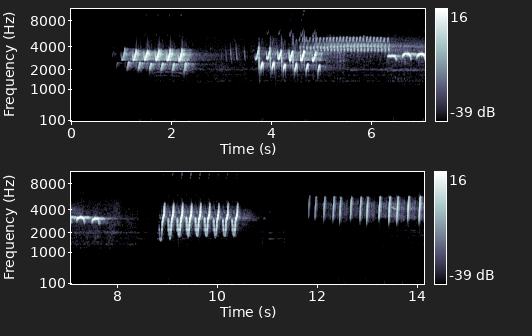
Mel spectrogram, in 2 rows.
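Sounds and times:
western rock nuthatch singing fast trill: 0:00.8 - 0:02.4, 0:03.2 - 0:07.9, 0:08.8 - 0:10.8, 0:11.8 - 0:14.1.

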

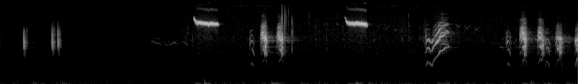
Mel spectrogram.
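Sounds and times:
Turdus iliacus redwing singing: 0:01.5 - 0:05.7.

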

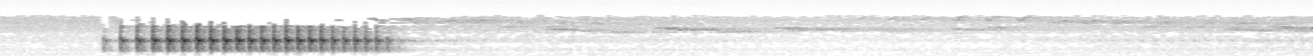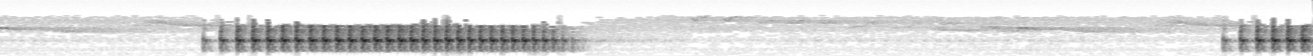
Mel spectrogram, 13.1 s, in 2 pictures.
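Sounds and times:
white-backed woodpecker drumming: 0:00.5 - 0:02.1, 0:07.6 - 0:09.6, 0:12.6 - 0:13.1
faint high bird calls: 0:00.5 - 0:09.6, 0:10.2 - 0:13.1.

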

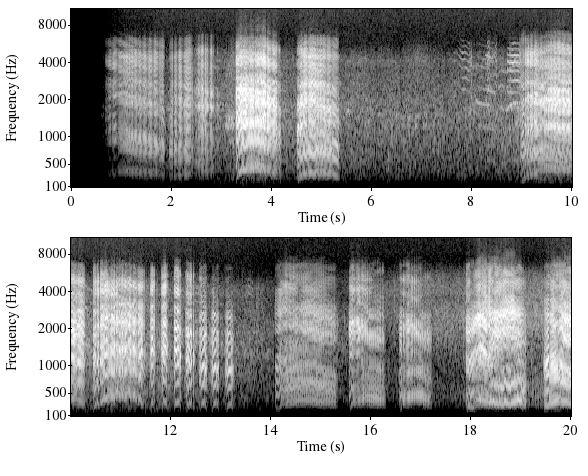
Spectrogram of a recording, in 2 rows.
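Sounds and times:
thick-billed murre growling call: 0:00.7 - 0:05.4, 0:08.8 - 0:13.4, 0:14.1 - 0:17.3, 0:17.9 - 0:20.0.

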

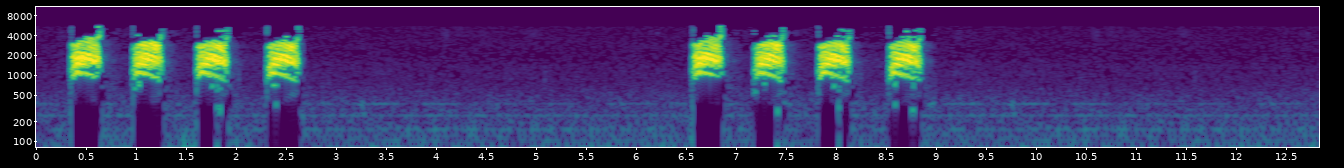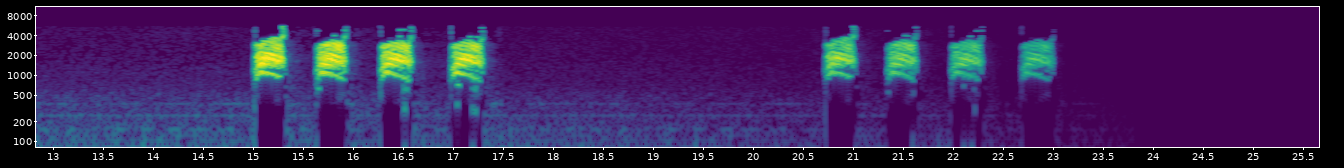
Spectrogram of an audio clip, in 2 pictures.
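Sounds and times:
carrion crow cawing: 0:00.4 - 0:02.7, 0:06.6 - 0:08.9, 0:15.0 - 0:17.4, 0:20.7 - 0:23.0.

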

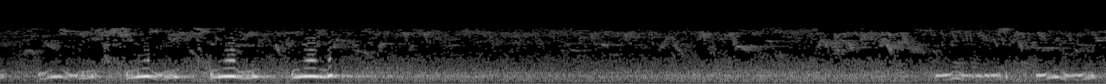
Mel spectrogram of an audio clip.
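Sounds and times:
stock dove cooing: 0:00.0 - 0:03.8, 0:09.3 - 0:11.0.

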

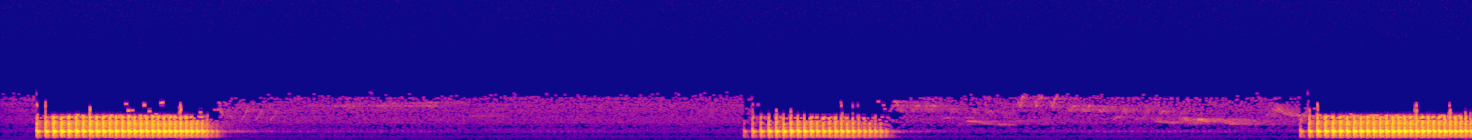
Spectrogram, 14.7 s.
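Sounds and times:
White-backed woodpecker drumming: 0:00.4 - 0:02.3, 0:07.4 - 0:09.0, 0:13.0 - 0:14.7.

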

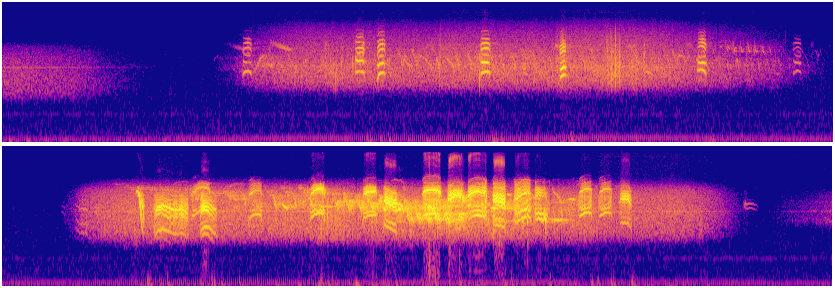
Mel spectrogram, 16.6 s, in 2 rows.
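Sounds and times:
willow tit calling: 0:02.4 - 0:08.0, 0:09.4 - 0:14.7.

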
